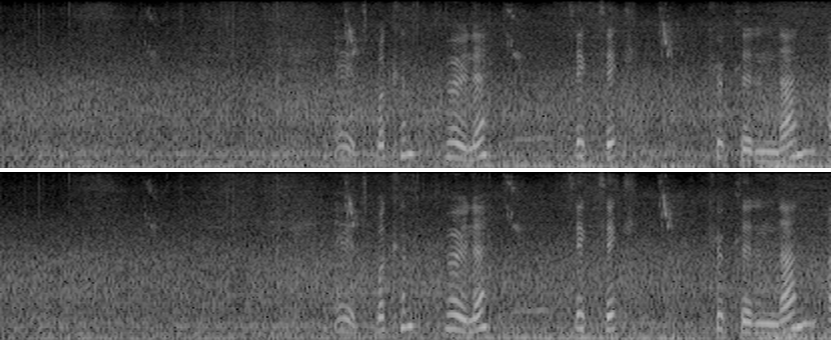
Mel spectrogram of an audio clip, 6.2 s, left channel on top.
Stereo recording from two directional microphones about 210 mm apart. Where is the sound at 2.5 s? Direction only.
35° right (ahead or behind).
